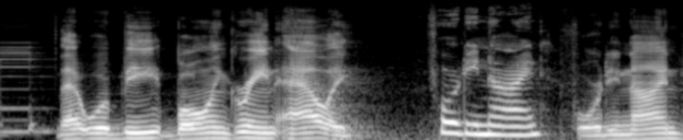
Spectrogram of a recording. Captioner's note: buzzer beeps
